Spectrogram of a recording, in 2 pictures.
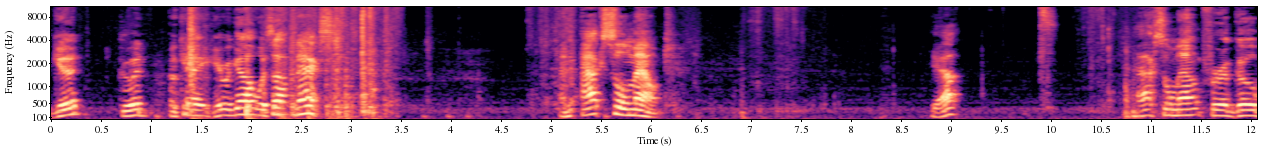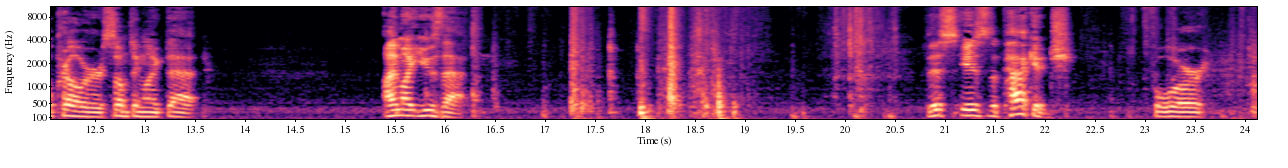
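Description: Cardboard and plastic packaging rustle and crinkle.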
